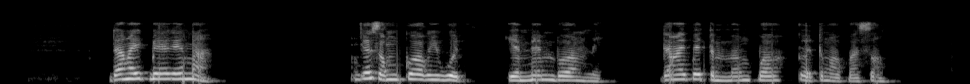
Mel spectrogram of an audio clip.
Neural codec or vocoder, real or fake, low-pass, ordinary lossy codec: vocoder, 24 kHz, 100 mel bands, Vocos; fake; 7.2 kHz; Opus, 24 kbps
